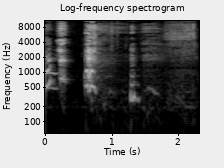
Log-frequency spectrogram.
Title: Russian girl hiccups #2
